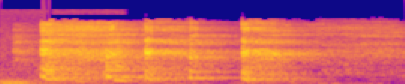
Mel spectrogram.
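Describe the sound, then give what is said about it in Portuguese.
Coughing after choking: five harsh coughs in quick, uneven succession, the last one trailing off into quiet. “Engasguei, desculpa, gente.”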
